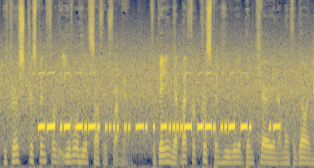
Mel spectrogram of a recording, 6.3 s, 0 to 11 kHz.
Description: Morse code, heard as a keyed tone, hand-sent with a bug key, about 31 wpm, 830 Hz, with speech in English. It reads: MACHINE-GUN A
